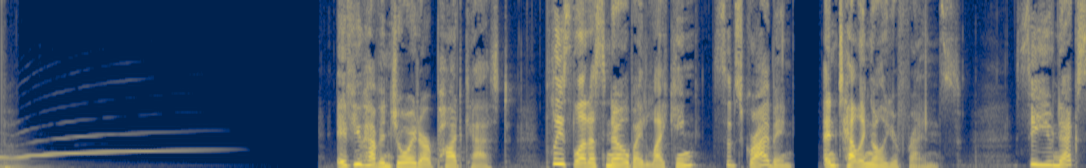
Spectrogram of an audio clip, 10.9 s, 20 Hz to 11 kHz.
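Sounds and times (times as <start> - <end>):
police siren wailing: 0.0 - 1.8
speech: 3.4 - 10.8.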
